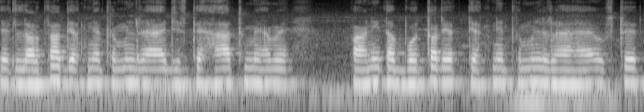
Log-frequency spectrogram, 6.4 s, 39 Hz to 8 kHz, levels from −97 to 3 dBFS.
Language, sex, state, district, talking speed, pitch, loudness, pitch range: Hindi, male, Odisha, Khordha, 195 wpm, 155 Hz, -18 LUFS, 150-155 Hz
